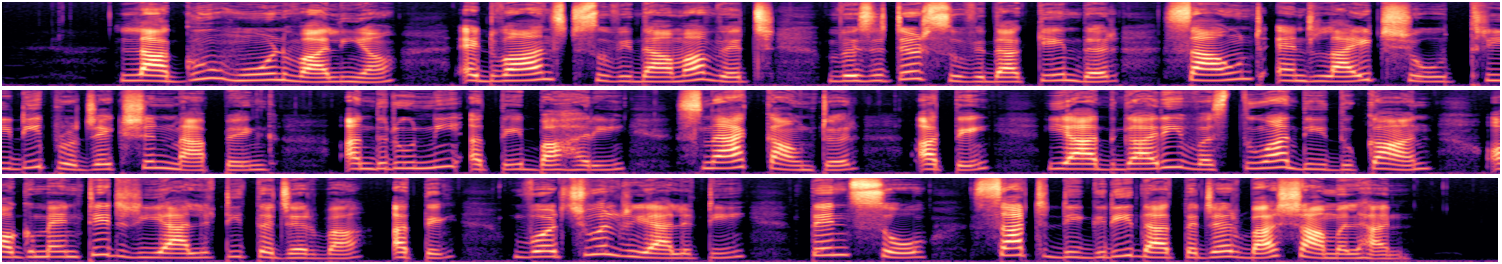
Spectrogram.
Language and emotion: Punjabi, neutral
